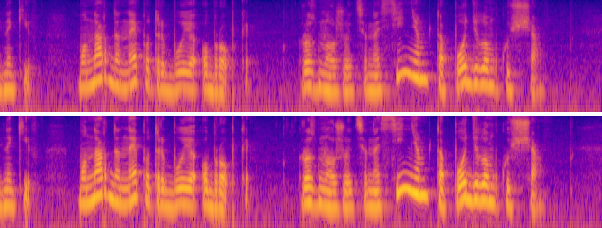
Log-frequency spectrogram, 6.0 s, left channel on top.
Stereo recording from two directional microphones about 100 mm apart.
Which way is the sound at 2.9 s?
25° right (ahead or behind).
